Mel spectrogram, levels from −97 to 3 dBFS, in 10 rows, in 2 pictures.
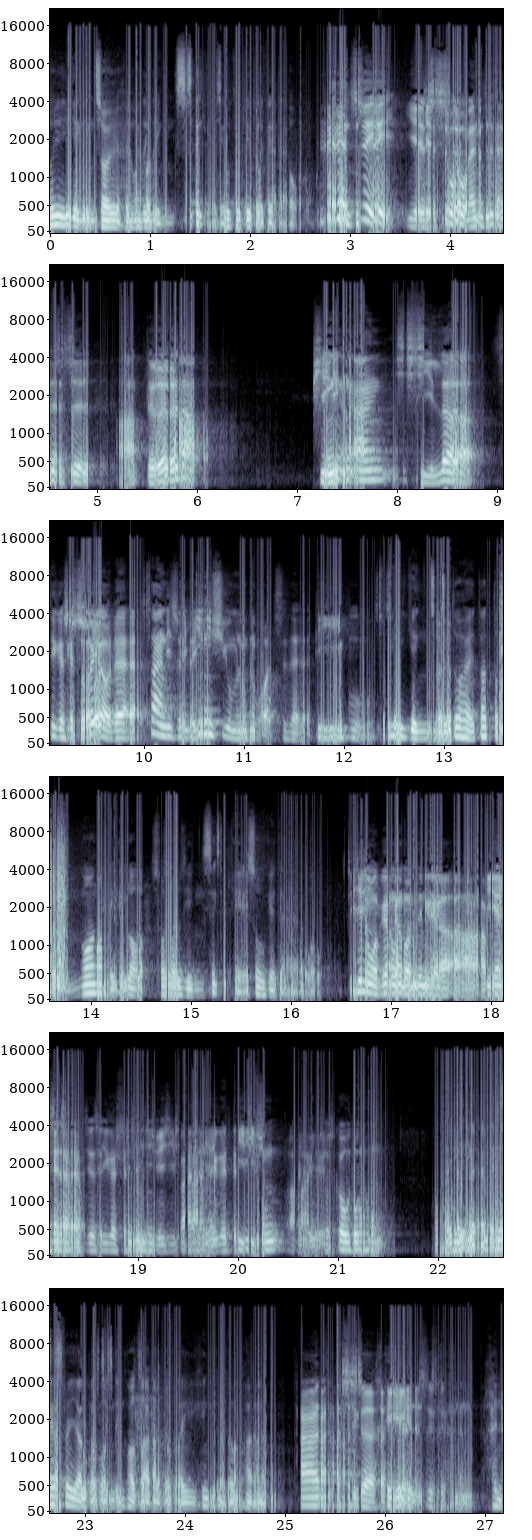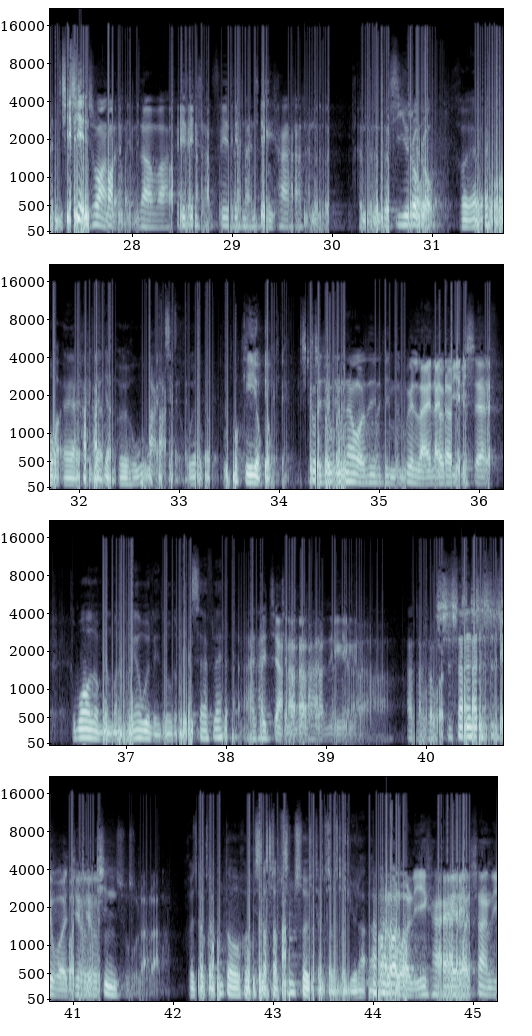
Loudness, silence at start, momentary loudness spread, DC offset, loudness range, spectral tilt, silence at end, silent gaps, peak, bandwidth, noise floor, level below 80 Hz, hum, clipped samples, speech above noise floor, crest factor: -16 LUFS; 0 s; 13 LU; under 0.1%; 5 LU; -6 dB/octave; 0 s; none; 0 dBFS; 16.5 kHz; -73 dBFS; -40 dBFS; none; under 0.1%; 58 dB; 16 dB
